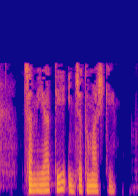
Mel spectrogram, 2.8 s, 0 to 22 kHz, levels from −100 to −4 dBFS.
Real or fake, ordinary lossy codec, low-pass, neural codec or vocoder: fake; MP3, 24 kbps; 7.2 kHz; vocoder, 24 kHz, 100 mel bands, Vocos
